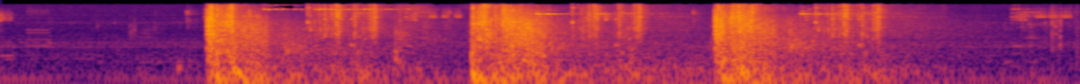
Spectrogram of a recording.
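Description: A gun fires in loud, sharp bursts.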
